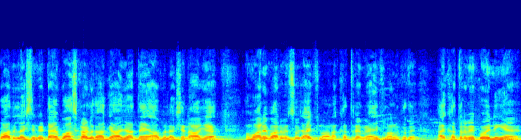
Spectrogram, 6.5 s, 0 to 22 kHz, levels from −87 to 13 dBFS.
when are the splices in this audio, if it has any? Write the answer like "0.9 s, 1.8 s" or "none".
none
